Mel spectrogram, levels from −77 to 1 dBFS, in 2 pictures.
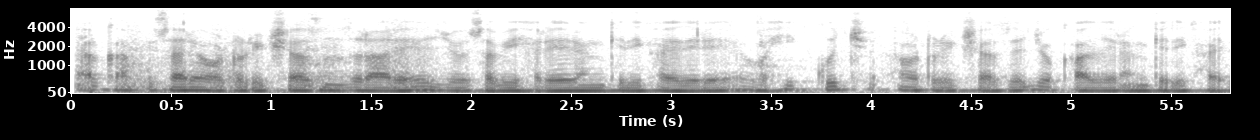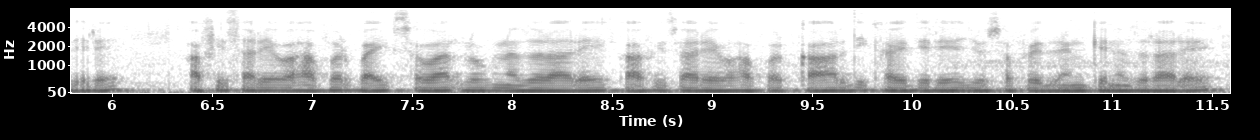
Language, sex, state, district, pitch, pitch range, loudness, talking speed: Hindi, male, Maharashtra, Nagpur, 95 Hz, 95-105 Hz, -34 LUFS, 300 wpm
